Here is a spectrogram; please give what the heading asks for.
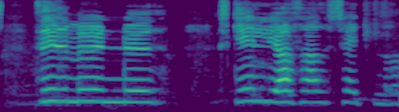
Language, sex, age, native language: Icelandic, female, 9, Icelandic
